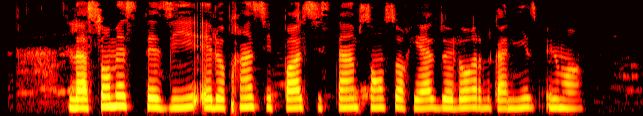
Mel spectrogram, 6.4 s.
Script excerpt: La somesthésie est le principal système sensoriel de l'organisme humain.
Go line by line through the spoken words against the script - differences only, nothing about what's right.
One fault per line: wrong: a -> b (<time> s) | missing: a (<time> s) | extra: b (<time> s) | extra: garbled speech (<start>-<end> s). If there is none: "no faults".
no faults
